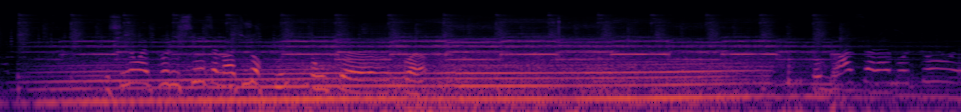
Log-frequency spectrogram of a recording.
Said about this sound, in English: Moments later, with sirens blaring, the officers were able to stop the car.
